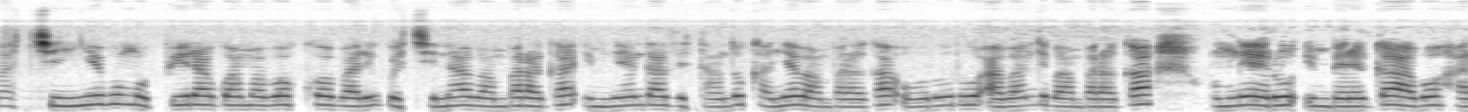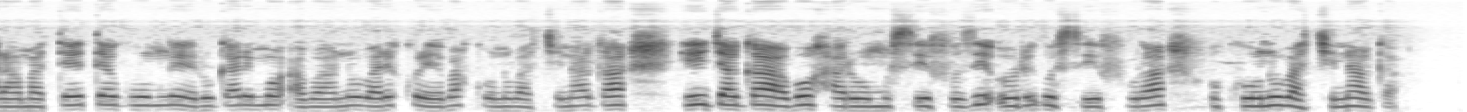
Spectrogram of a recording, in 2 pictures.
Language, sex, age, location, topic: Kinyarwanda, female, 25-35, Musanze, government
